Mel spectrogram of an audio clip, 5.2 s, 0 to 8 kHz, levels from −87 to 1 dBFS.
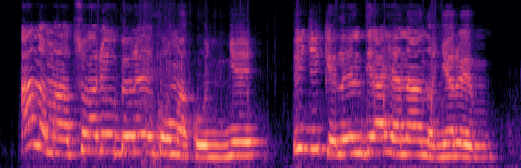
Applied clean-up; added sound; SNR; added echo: neural separator model SepFormer DNS4.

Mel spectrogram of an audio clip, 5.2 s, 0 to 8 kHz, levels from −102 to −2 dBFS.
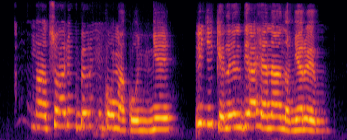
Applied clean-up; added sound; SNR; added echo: neural mask model DeepFilterNet 3.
